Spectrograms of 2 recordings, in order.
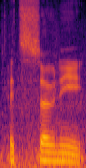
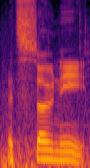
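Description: Both takes have the same delivery.

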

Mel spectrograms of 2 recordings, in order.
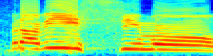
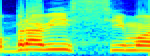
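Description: First: Slow, loud, drawn-out cheer; excited praise. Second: Said in the usual way. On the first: Real, not acted. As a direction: stretch it out like a big cheer. Teammate wins a one v two.

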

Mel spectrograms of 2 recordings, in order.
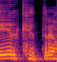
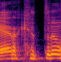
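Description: First: এর with a narrow, close e; closed e sound. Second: এর with a wide, open ae; open ae sound. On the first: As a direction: say এর as 'er', like 'say'. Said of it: "সংবৃত". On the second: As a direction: say এর as 'aer', like 'cat'. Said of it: "হবে বিবৃত". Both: Shown as a demonstration.

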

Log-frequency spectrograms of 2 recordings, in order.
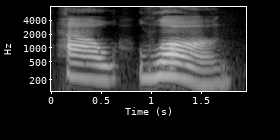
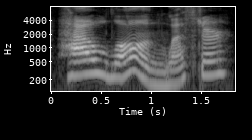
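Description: First: Very loud, drawn-out cry of despair; big theatrical wail, raised in pitch; desperate wail. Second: Loud, higher-pitched plea; acted despair, crying out to a servant; desperate cry. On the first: A narrator's reading. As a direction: bellow it in despair, stretching each word. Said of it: "waved his arms in desperation". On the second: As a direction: call it out in despair, high and loud. Wizard despairs to his servant.

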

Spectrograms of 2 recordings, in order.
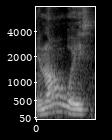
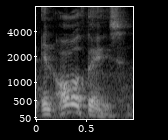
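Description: First: "all" pushed higher and louder; stress on all. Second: Said in the usual way. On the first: Shown as a demonstration. Preacher to congregation, stressing "all". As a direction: lean on "all" in "In all ways". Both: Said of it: "Em-, emphasize the word all".

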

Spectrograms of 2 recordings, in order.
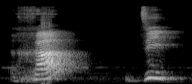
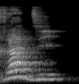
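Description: First: "Radis" split into a loud ra, pause, di; syllable by syllable. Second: Said in the usual way. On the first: Shown as a demonstration. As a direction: punch out "Radis" as two separate syllables. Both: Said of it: "sur la deuxième syllabe".

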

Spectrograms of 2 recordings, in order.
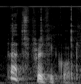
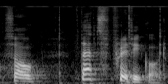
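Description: First: Soft whispered repeat of the praise. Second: Said in the usual way. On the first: Real, not acted. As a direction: breathe it out as a private aside. Painter repeats his verdict, whispered.

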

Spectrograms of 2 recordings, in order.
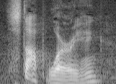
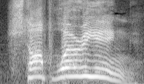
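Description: First: Much lower and far softer, almost hushed; a hushed pastoral echo; soft repeat. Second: Slow, drawn-out stop worrying; a slow, commanding plea; firm command. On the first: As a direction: murmur it gently the second time. Repeated softly to the congregation. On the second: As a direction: say it slowly like a pastor's command. Preacher commands the congregation. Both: Acted.

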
